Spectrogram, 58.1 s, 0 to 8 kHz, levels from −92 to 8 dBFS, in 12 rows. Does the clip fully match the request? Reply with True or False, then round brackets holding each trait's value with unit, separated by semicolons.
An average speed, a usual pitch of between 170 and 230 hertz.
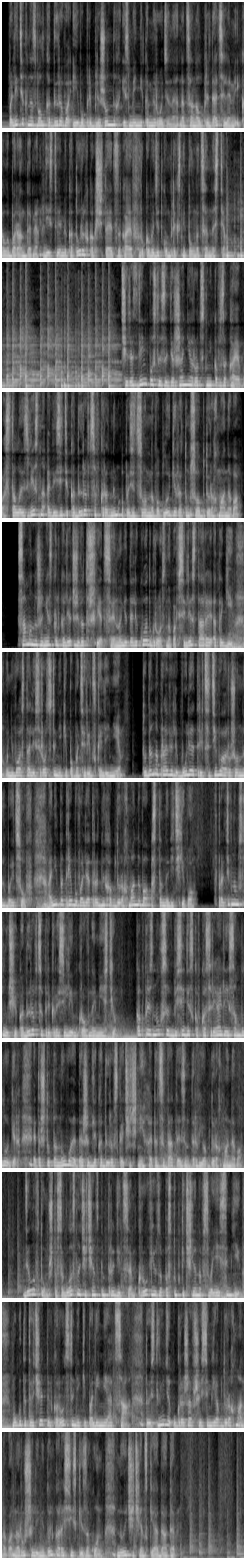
True (140 wpm; 190 Hz)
